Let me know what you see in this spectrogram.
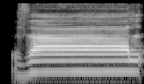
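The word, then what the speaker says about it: ذال: জিহ্বার আগা, উপরে দুই দাঁতের আগায় লাগাবেন, লাগিয়ে উচ্চারণ করতে হবে চিকুন আওয়াজে। জাল, এই যে জাল, জাল। তিন আলিফ টান হবে।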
